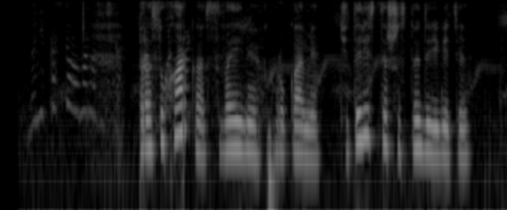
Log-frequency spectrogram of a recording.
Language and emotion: Russian, neutral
